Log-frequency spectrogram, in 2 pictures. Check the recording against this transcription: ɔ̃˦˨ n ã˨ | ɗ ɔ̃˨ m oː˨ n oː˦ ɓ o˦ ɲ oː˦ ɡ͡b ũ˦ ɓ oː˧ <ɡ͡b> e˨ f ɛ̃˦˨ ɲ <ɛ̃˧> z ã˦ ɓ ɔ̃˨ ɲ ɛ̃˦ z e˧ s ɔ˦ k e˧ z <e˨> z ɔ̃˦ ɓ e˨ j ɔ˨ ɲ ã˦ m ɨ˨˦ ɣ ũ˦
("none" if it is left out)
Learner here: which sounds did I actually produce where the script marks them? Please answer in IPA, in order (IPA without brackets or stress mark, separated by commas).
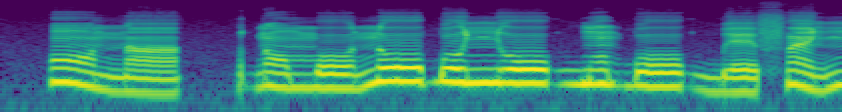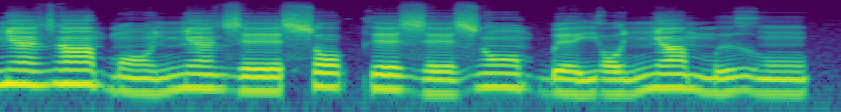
ɡ͡b, ɛ̃˦, e˨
